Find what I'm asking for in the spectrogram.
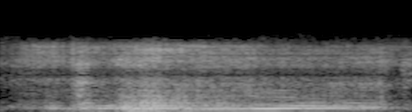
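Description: A car engine drones steadily as the vehicle drives, its low hum climbing slightly in pitch as it speeds up, continuous for the whole stretch with no voices.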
